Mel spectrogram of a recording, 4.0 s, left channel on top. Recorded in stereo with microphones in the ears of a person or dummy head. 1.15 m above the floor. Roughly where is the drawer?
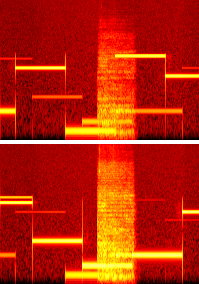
Right.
